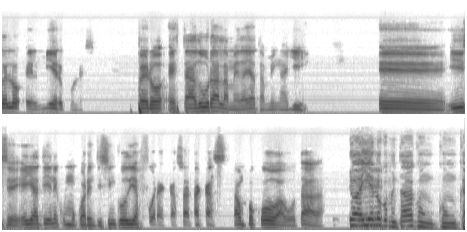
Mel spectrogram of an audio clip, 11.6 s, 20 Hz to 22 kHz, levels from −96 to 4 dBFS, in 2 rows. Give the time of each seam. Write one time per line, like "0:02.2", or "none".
none

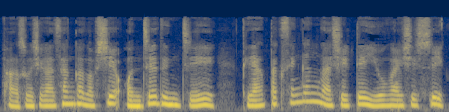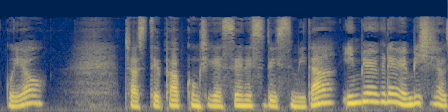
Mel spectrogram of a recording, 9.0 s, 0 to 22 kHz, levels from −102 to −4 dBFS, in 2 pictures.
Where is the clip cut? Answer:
none

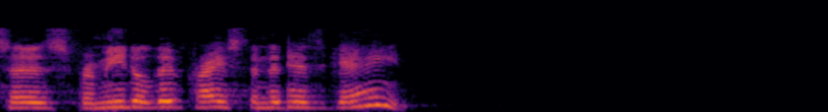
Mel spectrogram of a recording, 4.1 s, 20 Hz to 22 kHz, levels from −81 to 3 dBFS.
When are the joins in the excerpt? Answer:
0:00.9
0:01.4

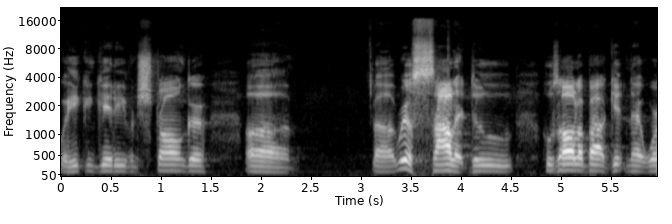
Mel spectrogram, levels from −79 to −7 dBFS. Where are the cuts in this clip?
none

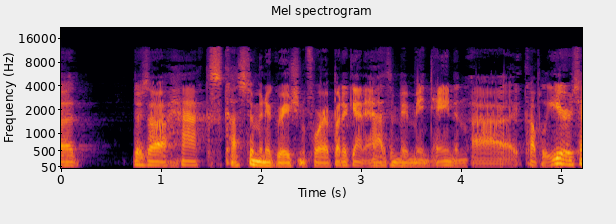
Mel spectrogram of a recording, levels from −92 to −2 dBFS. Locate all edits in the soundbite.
0:04.0

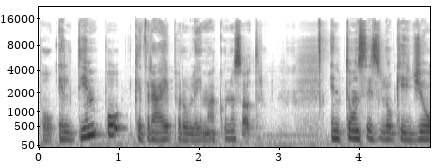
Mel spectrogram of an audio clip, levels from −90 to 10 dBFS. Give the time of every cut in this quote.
0:01.1

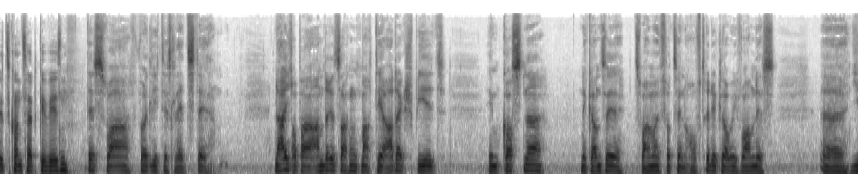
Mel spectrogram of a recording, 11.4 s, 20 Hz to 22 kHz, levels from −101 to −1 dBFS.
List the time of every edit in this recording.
0:03.9
0:08.4

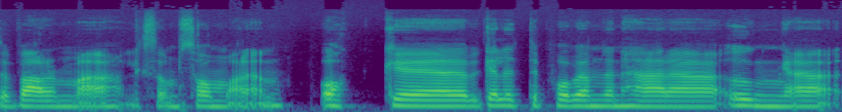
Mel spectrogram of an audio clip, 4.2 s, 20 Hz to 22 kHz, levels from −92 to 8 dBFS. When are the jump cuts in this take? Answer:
0:02.4

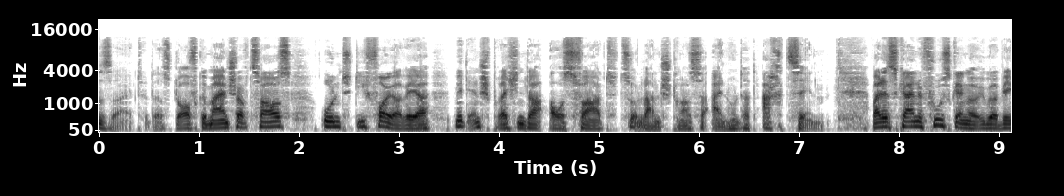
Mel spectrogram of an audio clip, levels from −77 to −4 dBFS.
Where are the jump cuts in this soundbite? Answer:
none

